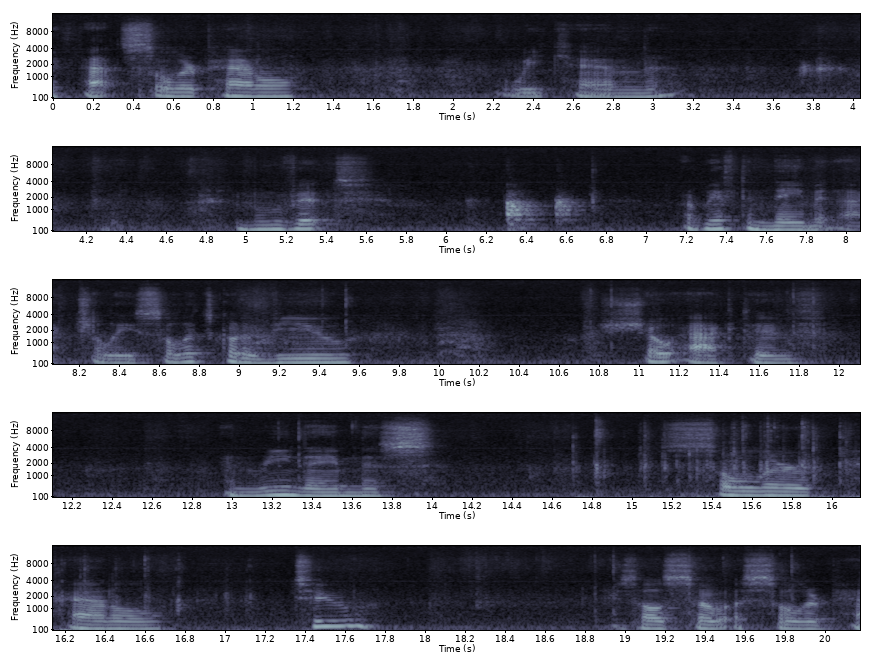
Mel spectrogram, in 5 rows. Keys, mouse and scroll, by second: 10.0 click, 12.3 right click.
